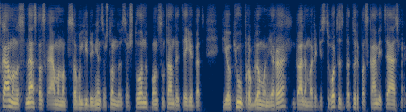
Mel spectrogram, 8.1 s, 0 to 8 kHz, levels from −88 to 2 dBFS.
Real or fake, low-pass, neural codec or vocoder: fake; 7.2 kHz; codec, 16 kHz, about 1 kbps, DyCAST, with the encoder's durations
